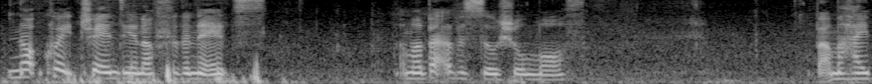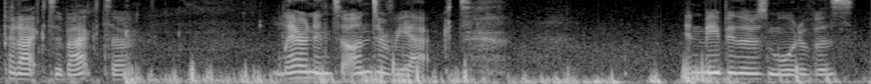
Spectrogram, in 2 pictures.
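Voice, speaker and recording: A woman's voice: mid-range voice, fairly even intonation, moderate pace, pauses often, natural voice. A woman performing a rhyming spoken-word monologue as an anxious, candid actor, with rhythmic, theatrical emphasis. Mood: defiant, exposed. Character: anxious, candid female actor baring her real self. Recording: distant mic, loud background noise.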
